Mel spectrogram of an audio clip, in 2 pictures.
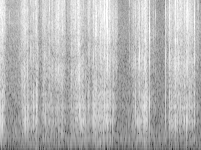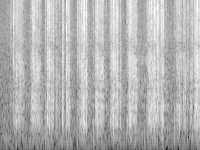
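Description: Long red nails scratch in repeated short strokes across the reversible plastic sequins of a small pink stuffed plush pig toy. Each stroke makes a bright, crinkling, rasping burst with almost no low end, separated by brief quiet gaps.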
